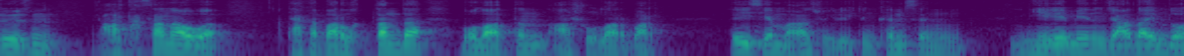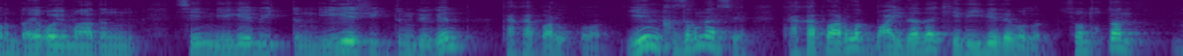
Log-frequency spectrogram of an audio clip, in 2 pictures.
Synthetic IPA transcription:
ɵzɪŋ | ɑ̰ɾt̪ʰə̥qsɑnɑwə | t̪ʰækʲɑpʰɑɾlˠəq̚t̪ɑnd̪ɑbo̞lˠɑt̪ənɑ̰ʃulˠɑɾbɑɾ | ejse̞nmɑʁɑnsɵjle̞jt̪ɪŋkʲʰɪmsɪŋ | ne̞ɡʲe̞me̞nɪŋʒɑʁd̪ɑjəmd̪o̞ɾənd̪ɑjqʰo̞jmɑd̪əɴ | se̞nːe̞ɡʲe̞bʏjt̪ːɪŋne̞ɡʲe̞sʏjt̪ːɪŋd̪e̞ɡʲe̞n | t̪ʰækʲɑpɑɾlˠəq̚bo̞lˠɑd̪əje̞ŋqʰəzəqnæɾse̞ | t̪ʰækʲɑpʰɑɾlˠəq̚bɑjd̪ɑd̪ɑkʲʰe̞d̪e̞jd̪e̞d̪ebo̞lˠɑd̪əso̞nd̪əq̚t̪ɑn

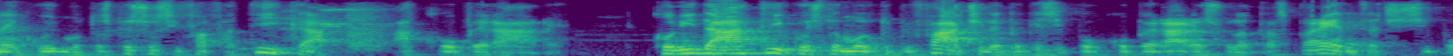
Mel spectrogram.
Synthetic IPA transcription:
neiŋkujmolt̪ospesːosifafːat̪iːkaakʰːoːpeɾa̰ːɾe | konid̪aːt̪ikwest̪oɛmːolt̪opjufːaːt͡ʃileperkes̬ipwɔkːoːpeɾaːɾesulːat̪ɾaspaɾɛnt̪sat͡ʃi̥sip

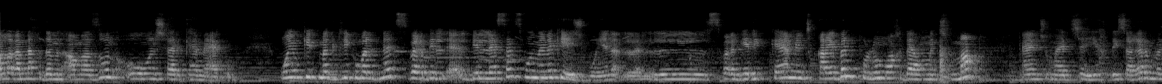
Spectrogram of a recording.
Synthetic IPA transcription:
ɑlːəɣænːæxd̪æmənʔɑ̰mɑzˤunwnʃɑɾˤkhæmaʕakʊm | muhimkit̪mæɡd̪likʊmælbnæt̪əsbəɣd̪æld̪jællːæsænsmuhimʔænækæjəʕʒbujænæ̰ | sbəɣd̪jælikːæmint̪ɑ̥qɾibənːkulːhʊmwæħd̪æhʊmːənt̪əmːæ | ʕant̪ʊmhæd̪iʃæhəjːæxd̪ˤit̪ɣiɾmæ

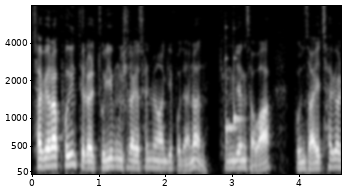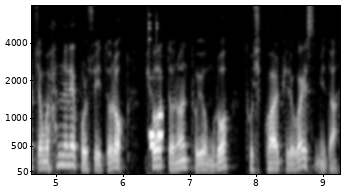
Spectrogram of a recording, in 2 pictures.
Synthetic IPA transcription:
t͡ɕʰabjʌɾapʰointʰɯɾɯɭtuɾimuŋɕʰiɾɦaɡesʰʌɭmjʌŋɦaɡipodanɯnkjʌŋd͡ʑeŋsʰawa | punsʰaet͡ɕʰabjʌɭt͡ɕ͈ʌŋɯɭhanːune̞poɭs͈uit̚t͈oɾok̚ | pʰjoʌt̚t͈ʌnɯntojoŋɯɾo | toɕʰi̥k͈ʰaɦaɭpʰiɾjoɡais͈ɯmɲida̰

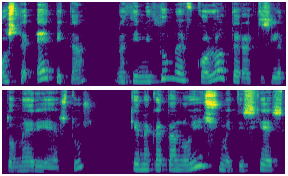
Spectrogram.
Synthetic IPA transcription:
o̞st̪e̞ʔe̞pit̪ɐ | nɐθimiθume̞ːfko̞lo̞t̪e̞ɾɐt̪izle̞p̚t̪o̞me̞ɾie̞st̪us | ce̞nɐkɐt̪ɐno̞isume̞t̪isçe̞si̥

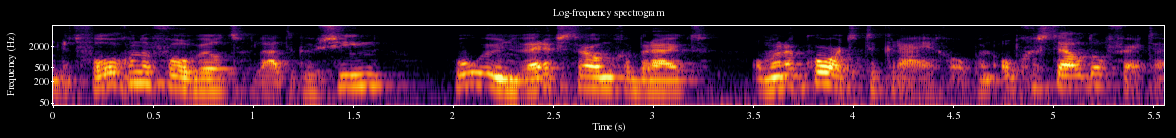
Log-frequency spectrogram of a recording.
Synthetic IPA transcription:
ɪnɦətfɔlˠχəndəvʊːɹbɪːlˠtlaːtɪkyzin | ɦuyənʋɛrkstrowmχəbrœɥk̚t | ʔɔmənakoːɹtːəkrɛ̰jχənɔpənɔ̰pχəstɛlˠdəɔffɛ̰ɹtə

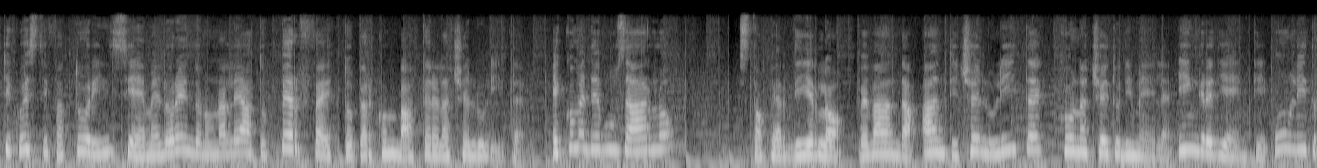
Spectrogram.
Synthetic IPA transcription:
ut̪ːikwest̪ifat̪ːoːɾiːnsjɛːmeloɾɛnd̪onounalːeaːt̪operfɛt̪ːoperkombat̪ːeɾelat͡ʃelːulḭːt̪ḛ | ekːomed̪ɛːvouzarlo | st̪ɔpːerd̪irlobevand̪aʔant̪it͡ʃelːuliːt̪ekonat͡ʃːɛːt̪od̪imɛːleiŋɡɾed̪jɛnt̪iunliːt̪ɾ

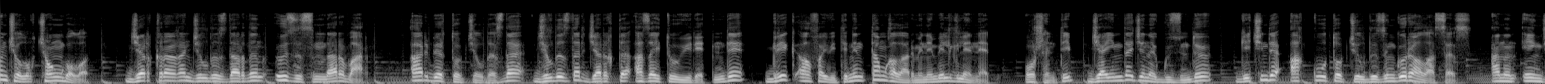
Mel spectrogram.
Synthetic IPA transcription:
ont͡ʃo̞lˠuq̚t͡ʃʰo̞ɴbo̞lˠo̞̰t̪̚d͡ʒɑɾqɯɾɑʁɑnd͡ʒɯlˠd̪ɯzd̪ɑɾd̪ɯnøzɯsɯmd̪ɑɾɯbɑ̰ɾɑɾbiɾt̪ʰo̞p̚d͡ʒɯlˠd̪ɯzd̪ɑd͡ʒɯlˠd̪ɯzd̪ɑɾd͡ʒɑɾɯq̚t̪ɯʔɑzɑjt̪uːiɾe̞̰t̪ind̪e̞ | ɡɾʲe̞kalˠfavʲit̪inint̪ʰɑmʁɑlˠɑɾɯme̞ne̞nbe̞lɡile̞ne̞̰t̪̚ | o̞ʃe̞̰nt̪ip̚d͡ʒɑjɯnd̪ɑd͡ʒɑnɑɡyzynd̪ø̞ɡe̞t͡ʃind̪e̞ʔɑqːuːt̪ʰo̞p̚d͡ʒɯlˠd̪ɯzɯŋɡø̞ɾɑlˠɑ̰sɯ̰z̥ɑnɯne̞ŋ

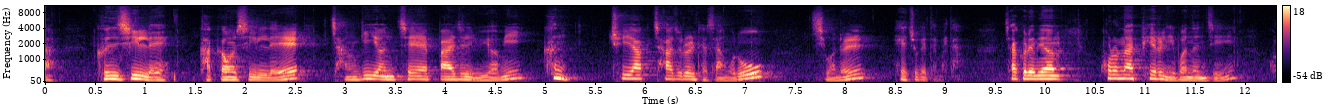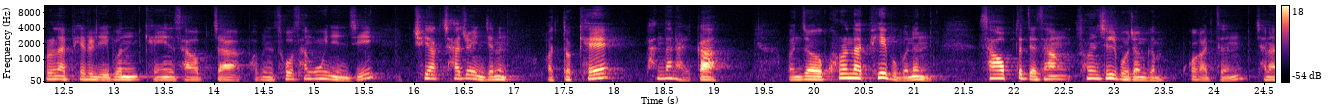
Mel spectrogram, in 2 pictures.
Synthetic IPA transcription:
kɯnɕʰiɭːe̞ | kak͈aunɕʰiɭːe̞ː | t͡ɕaŋɡijʌnt͡ɕʰep͈ad͡ʑiɭɥiɦʌmikʰɯn | t͡ɕʰwijak̚t͡ɕʰad͡ʑuɾɯɭte̞sʰaŋɯɾo | t͡ɕiwʌnɯɭ | he̞d͡ʑuɡe̞dwe̞mɲid̥ḁ | t͡ɕakɯɾʌmjʌn | kʰoɾonapʰieɾɯɾibʌnːɯnd͡ʑi | kʰoɾonapʰie̞ɾɯɭibɯnke̞insʰaʌp̚t͡ɕ͈apʌbinsʰosʰaŋɡoŋiɲind͡ʑit͡ɕʰwijak̚t͡ɕʰad͡ʑuind͡ʑinɯn | ʌt͈ʌkʰe̞ | pʰandanɦaɭk͈a | mʌnd͡ʑʌkʰoɾonapʰie̞bubunɯn | sʰaʌp̚t͡ɕ͈ade̞sʰaŋsʰonɕʰiɭpod͡ʑʌŋɡɯmkwakatʰɯnt͡ɕana

